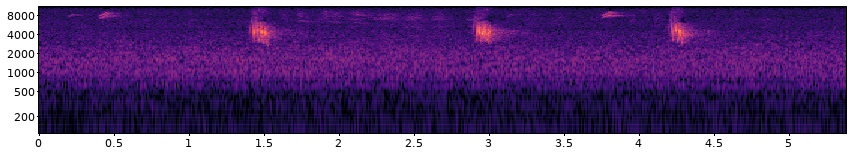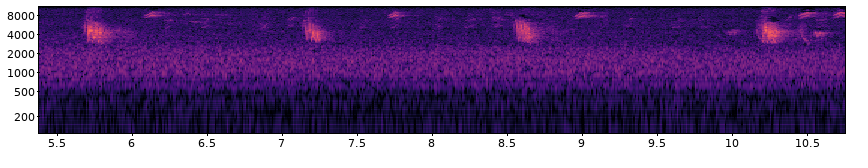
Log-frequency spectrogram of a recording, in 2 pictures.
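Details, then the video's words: Eurasian tree sparrow giving contact/alarm calls, short sharp high notes about every one and a half seconds with fainter higher chirps, over steady traffic rumble; woodland strip behind Tallrotsgatan, Sundsvall, Sweden, 21 June 2018. "Pilfink lockar/varnar"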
